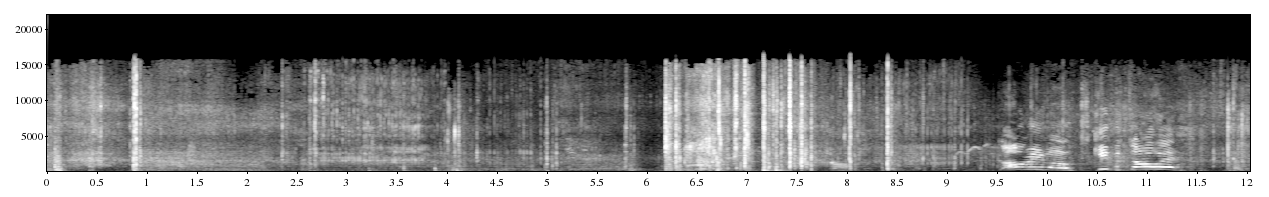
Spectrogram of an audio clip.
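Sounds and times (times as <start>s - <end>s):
skateboard scraping and knocking ledge: 0.0s - 9.4s
skate wheels rolling over concrete: 0.0s - 12.0s.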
